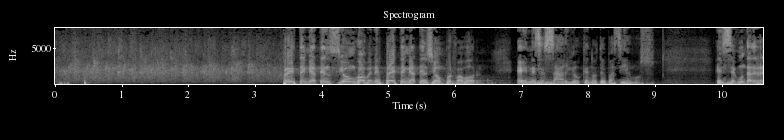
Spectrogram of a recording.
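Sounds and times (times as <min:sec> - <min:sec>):
church congregation applause: 0:00.0 - 0:03.9
speech: 0:03.4 - 0:09.0, 0:09.9 - 0:10.6.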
